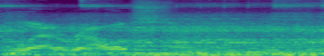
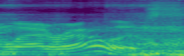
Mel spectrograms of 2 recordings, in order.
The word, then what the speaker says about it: Lateralus: yeah what was it for the longest time we said lataralis what is it well you told me what it was i'm still saying lateralus i am too but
